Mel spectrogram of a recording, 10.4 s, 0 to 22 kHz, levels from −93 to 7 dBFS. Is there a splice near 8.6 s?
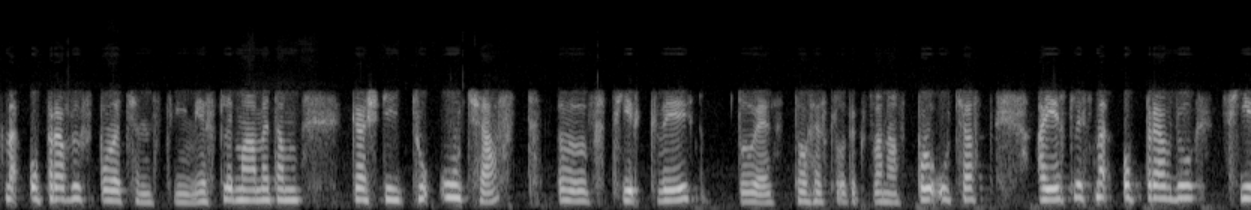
no; 1 cut; at 4.6 s

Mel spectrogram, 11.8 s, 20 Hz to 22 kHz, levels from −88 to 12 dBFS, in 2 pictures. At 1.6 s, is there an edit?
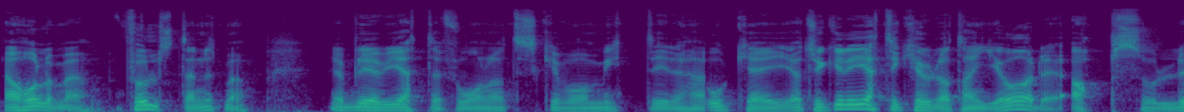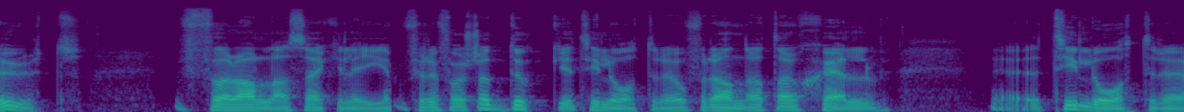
no; 3 cuts; at 3.5 s, 6.7 s, 7.9 s

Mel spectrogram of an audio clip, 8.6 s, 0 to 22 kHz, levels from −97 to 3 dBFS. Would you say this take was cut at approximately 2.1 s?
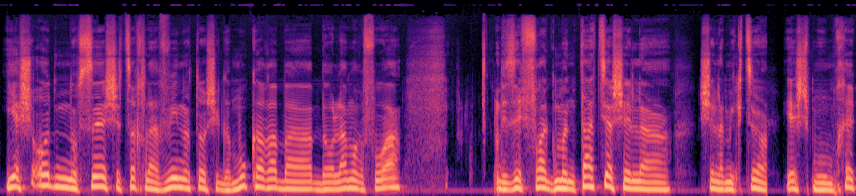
no; 1 cut; at 7.7 s

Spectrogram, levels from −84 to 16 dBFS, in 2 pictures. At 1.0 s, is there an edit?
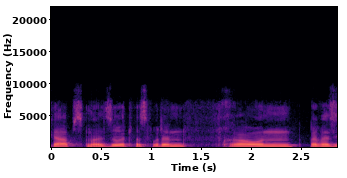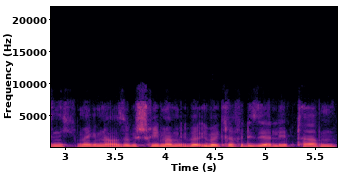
no; 1 cut; at 2.6 s

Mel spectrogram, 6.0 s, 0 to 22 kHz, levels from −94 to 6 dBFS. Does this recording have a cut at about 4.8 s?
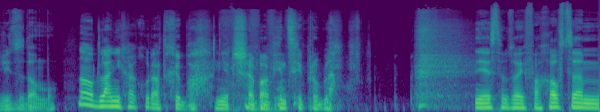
yes; 1 cut; at 4.8 s

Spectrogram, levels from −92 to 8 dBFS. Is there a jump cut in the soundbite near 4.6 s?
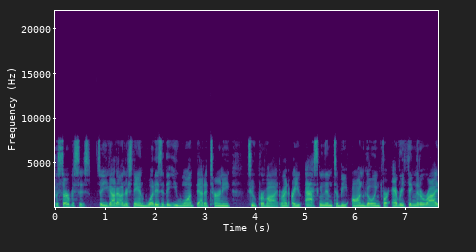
yes; 2 cuts; at 4.6 s, 6.5 s

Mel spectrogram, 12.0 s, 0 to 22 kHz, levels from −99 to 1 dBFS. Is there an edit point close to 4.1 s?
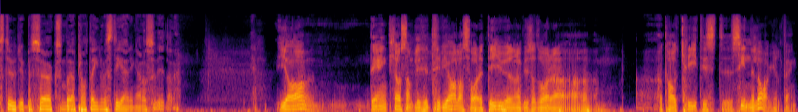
no; 1 cut; at 5.5 s

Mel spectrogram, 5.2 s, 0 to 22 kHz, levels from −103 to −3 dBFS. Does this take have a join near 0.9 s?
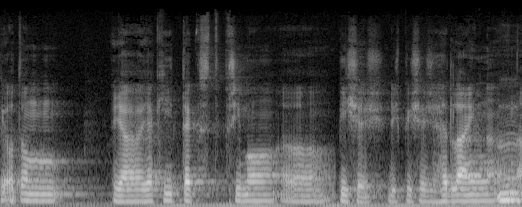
no; 1 cut; at 3.3 s

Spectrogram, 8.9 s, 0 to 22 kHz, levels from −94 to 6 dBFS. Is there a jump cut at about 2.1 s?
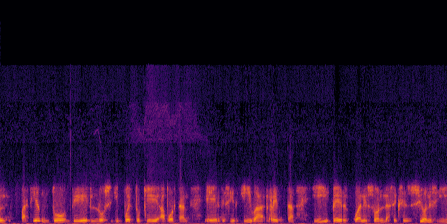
no; 2 cuts; at 4.4 s, 6.6 s

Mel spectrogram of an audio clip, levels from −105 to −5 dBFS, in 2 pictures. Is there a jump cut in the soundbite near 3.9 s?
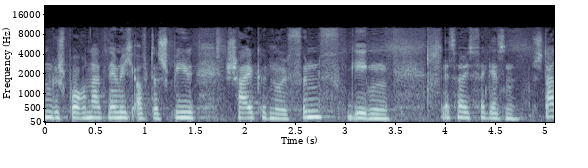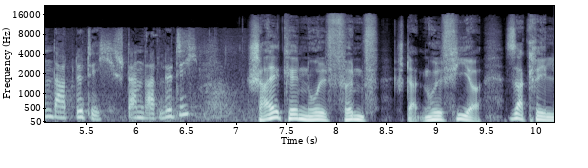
yes; 1 cut; at 3.9 s

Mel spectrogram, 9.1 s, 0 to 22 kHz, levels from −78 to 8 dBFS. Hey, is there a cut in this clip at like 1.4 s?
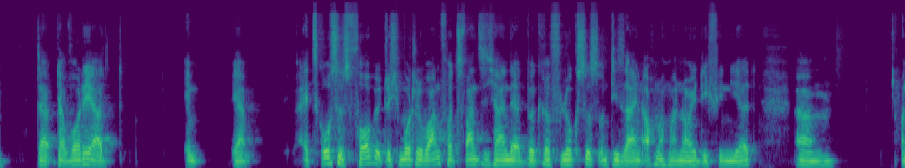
no; 1 cut; at 7.9 s

